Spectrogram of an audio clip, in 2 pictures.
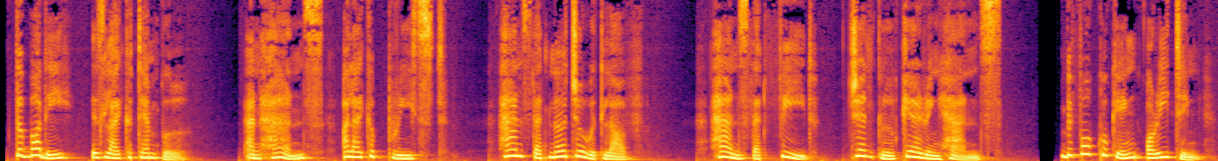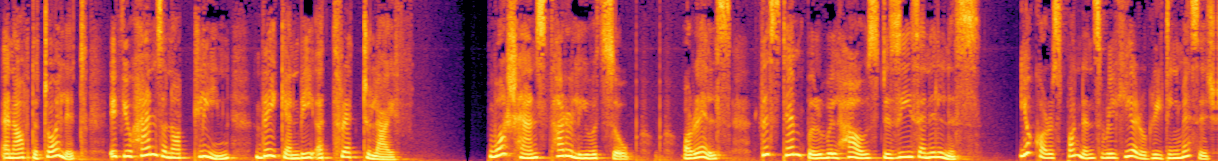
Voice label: English, India Female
